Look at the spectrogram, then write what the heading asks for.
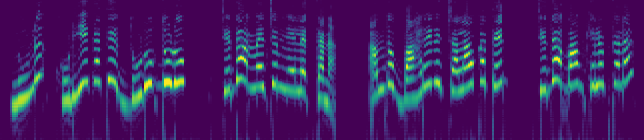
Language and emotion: Santali, angry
